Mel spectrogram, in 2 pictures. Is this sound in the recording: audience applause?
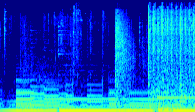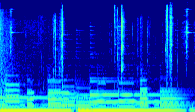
no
